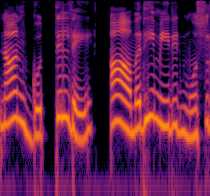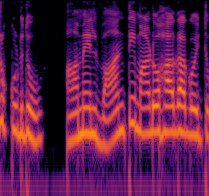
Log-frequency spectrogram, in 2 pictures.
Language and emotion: Kannada, disgusted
